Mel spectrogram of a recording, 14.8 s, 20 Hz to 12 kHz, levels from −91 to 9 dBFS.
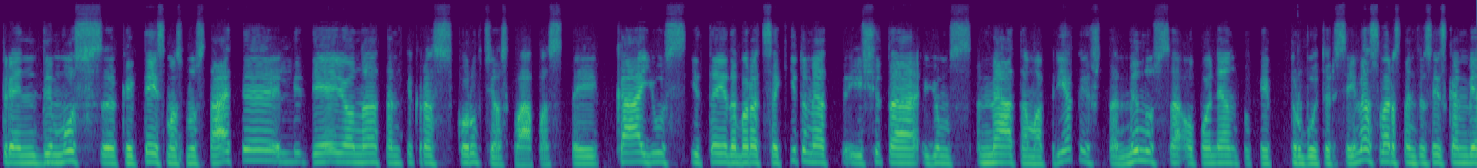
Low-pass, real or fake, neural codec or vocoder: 10.8 kHz; real; none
